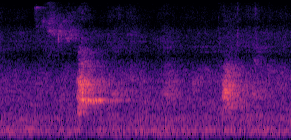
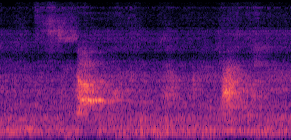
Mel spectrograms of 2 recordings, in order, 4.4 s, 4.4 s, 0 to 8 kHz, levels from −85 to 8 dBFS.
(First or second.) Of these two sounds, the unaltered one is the first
